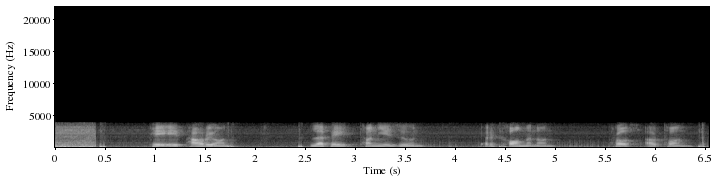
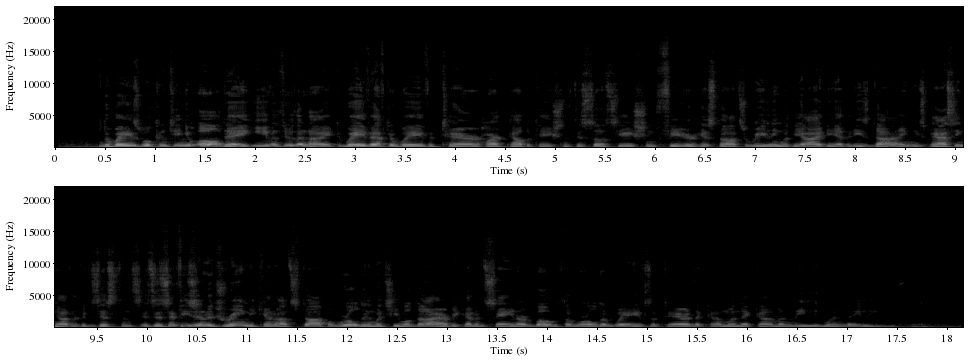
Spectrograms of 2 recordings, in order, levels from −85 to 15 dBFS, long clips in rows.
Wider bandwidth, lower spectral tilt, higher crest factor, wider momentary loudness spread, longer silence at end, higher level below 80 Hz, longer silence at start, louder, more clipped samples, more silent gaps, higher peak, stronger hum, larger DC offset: second, 4 kHz vs 16.5 kHz; first, -10 dB/octave vs -7 dB/octave; about the same, 16 dB vs 18 dB; first, 18 LU vs 12 LU; second, 0 s vs 0.3 s; first, -22 dBFS vs -72 dBFS; about the same, 0 s vs 0.05 s; first, -19 LUFS vs -44 LUFS; neither; neither; first, 0 dBFS vs -24 dBFS; neither; neither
